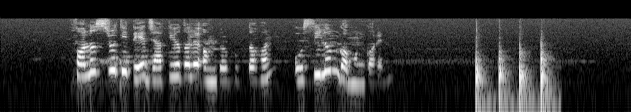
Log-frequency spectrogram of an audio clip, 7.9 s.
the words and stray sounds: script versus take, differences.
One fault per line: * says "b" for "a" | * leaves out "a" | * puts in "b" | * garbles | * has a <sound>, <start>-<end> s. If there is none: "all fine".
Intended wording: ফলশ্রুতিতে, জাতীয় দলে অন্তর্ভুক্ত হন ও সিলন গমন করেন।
* has a thud, 5.9-7.0 s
